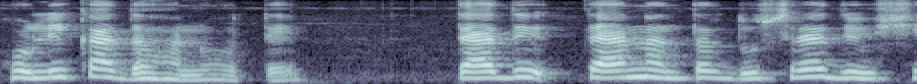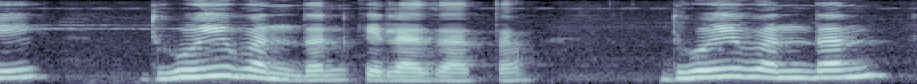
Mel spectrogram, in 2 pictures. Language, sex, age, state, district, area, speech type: Marathi, female, 60+, Maharashtra, Nagpur, urban, spontaneous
